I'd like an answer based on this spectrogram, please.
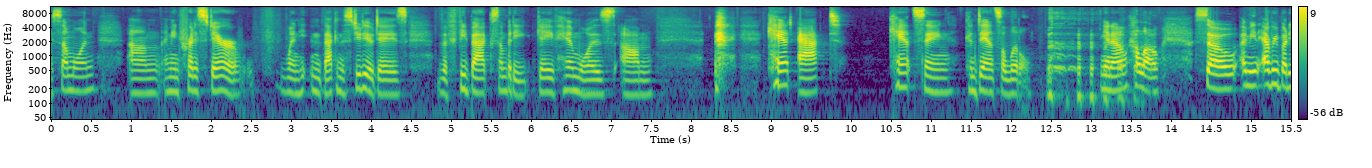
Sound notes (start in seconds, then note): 12.4 laughing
